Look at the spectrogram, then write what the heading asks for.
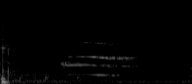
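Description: A baby girl gives a short, thin, cat-like cry, a single rising and falling wail heard faintly at a distance.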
